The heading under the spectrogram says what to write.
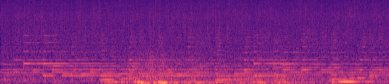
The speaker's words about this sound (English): As the rain falls, the gullies and the waterways fill, before collecting to form a small pond.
